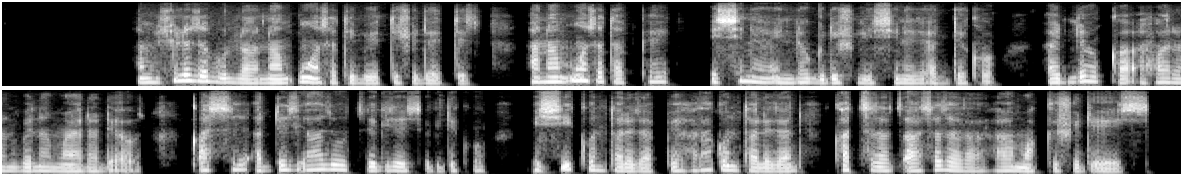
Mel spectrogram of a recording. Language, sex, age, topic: Gamo, male, 25-35, agriculture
